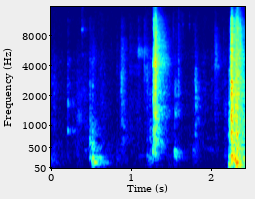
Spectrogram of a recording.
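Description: A room door being opened: two brief knocks about a second apart.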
